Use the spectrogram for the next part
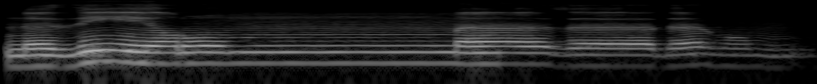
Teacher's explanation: നദീറുൻ റാ നേരത്തെ വന്ന അതേ പദം തന്നെ തഫ്ഖീം ചെയ്ത് റാഇനെ ഉച്ചരിക്കുക. റാഇന്റെ തൻവീനിനെ ശേഷമുള്ള മീമിൽ പൂർണ്ണമായും ലയിപ്പിച്ച് മണിച്ചുകൊണ്ട് ഉച്ചരിക്കണം. ഇത് ഗുന്ന കാമിൽ.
